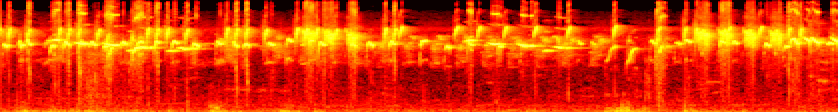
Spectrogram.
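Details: Straw-headed bulbul pouring out a long, lively song of high chirps and short warbled phrases, about four notes a second, with barely a pause.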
